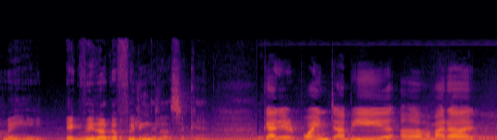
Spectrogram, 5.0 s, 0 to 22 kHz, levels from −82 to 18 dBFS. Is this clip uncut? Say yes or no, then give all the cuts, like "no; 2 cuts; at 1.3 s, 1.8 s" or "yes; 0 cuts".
no; 1 cut; at 2.6 s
